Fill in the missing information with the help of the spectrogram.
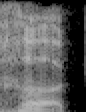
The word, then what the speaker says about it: Huk: I don't know how to really truly pronounce it. H-U-K? – I believe it's Hook. – Probably Hook.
